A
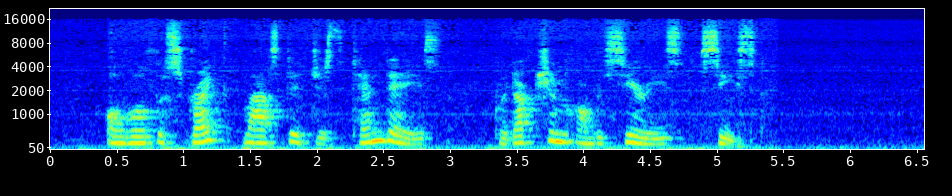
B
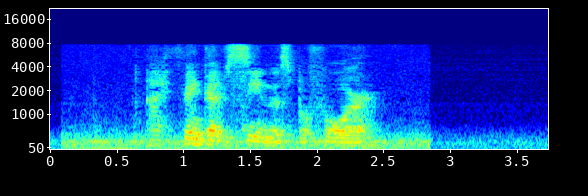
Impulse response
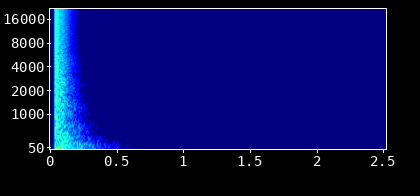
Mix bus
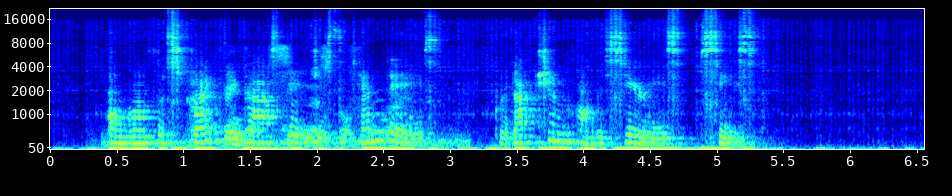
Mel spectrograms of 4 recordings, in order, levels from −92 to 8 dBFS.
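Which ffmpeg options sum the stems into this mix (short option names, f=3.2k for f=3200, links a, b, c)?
-filter_complex "[0:a]aeval=exprs='if(lt(val(0),0),0.251*val(0),val(0))':c=same,tremolo=f=28:d=0.667,volume=0.5dB,asplit=3[a][b][c];[b]volume=-7.5dB[d];[1:a]adelay=300,volume=-11.5dB[e];[c]apad=whole_len=178242[f];[e][f]sidechaincompress=threshold=-37dB:ratio=8:attack=16:release=121[g];[2:a]atrim=start_sample=2205[h];[d][h]afir=irnorm=-1:irlink=0[i];[a][g][i]amix=inputs=3:normalize=0,acompressor=threshold=-29dB:ratio=3"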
